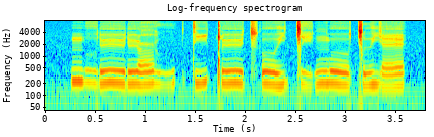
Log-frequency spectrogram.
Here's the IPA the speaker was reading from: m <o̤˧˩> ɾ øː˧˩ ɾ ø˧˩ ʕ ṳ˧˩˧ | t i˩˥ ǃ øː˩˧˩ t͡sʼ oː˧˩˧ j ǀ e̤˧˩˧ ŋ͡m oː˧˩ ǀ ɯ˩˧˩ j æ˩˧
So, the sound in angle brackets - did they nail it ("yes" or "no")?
yes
